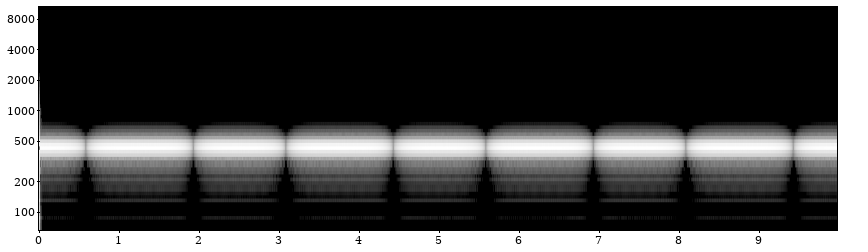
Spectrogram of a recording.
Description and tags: Generate a sound then choose
Waveform: sinusoid
Frequency of the sound: 440Hz
Amplitude: 1
Time of the sound: 10 second
Click effect
Effect: phaser
Phase: 2; Frequency: 0,4; Depth: 100
Decrease the gain: -18 dB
